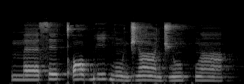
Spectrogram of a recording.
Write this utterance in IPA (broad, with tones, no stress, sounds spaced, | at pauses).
m ɛ˨ s ɪ˦ kʼ ɔ˦ b i˦ ɡ ũ˨ d͡ʒ ã˦˨ d͡ʒ ũ˨ kʷ ã˦˨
